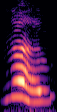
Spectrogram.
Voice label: human boy three years old say "no" angrily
